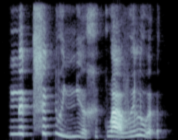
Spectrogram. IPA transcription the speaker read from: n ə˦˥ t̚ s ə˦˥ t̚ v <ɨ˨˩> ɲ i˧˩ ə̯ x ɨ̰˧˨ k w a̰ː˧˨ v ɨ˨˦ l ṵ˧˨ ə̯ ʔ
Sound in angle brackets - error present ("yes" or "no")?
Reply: no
